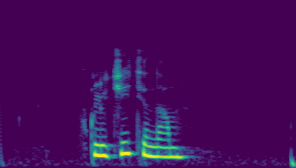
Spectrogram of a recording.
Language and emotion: Russian, neutral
